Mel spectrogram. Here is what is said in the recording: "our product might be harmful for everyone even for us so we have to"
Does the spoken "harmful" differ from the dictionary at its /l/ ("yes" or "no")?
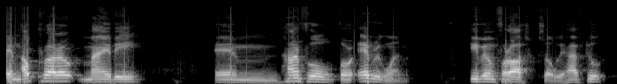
no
